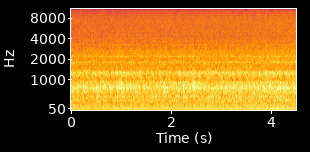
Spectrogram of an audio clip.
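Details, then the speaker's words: 2005 Mercury Grand Marquis GS V8 at idle: faint tinny buzz under a steady idle, present for two weeks; exhaust rattle from underneath, owner unsure if muffler, converter, resonator or heat shield. "you're hearing it right you're hearing it could it be the muffler or could it be the converter tell me in the comments blow"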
